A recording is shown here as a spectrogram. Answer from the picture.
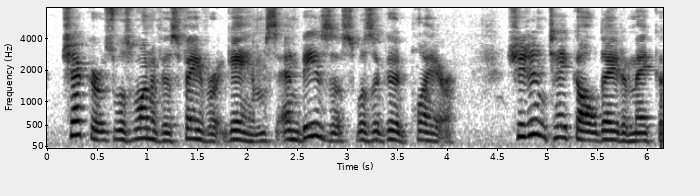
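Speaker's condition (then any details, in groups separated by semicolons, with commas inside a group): No condition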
